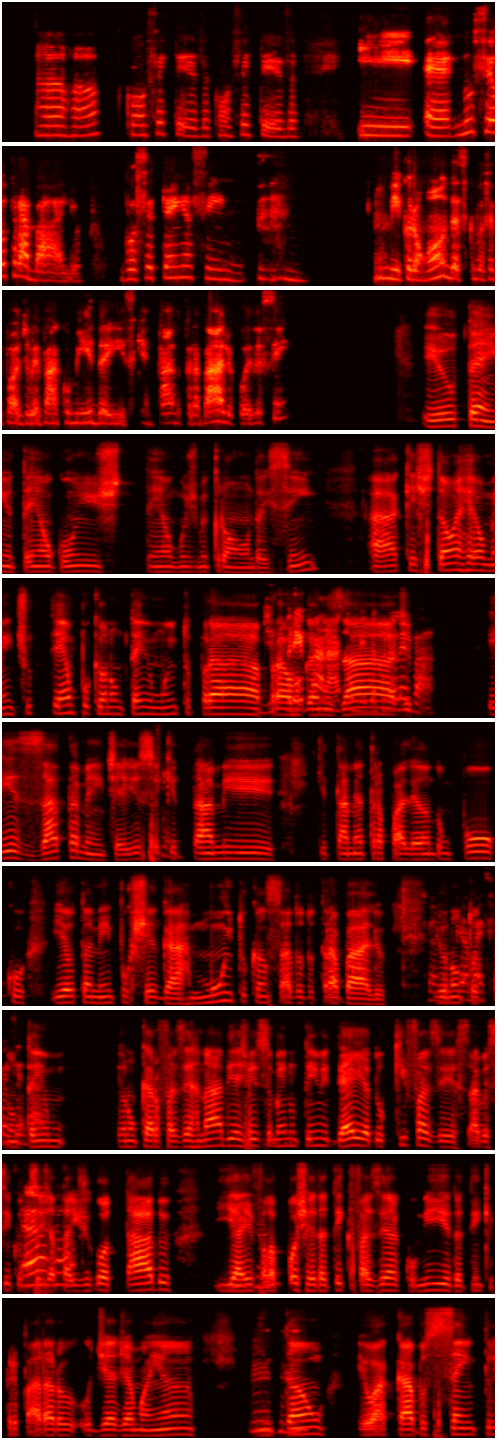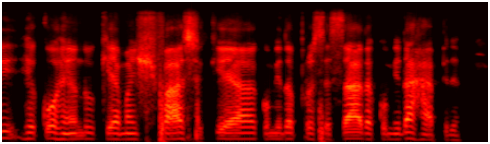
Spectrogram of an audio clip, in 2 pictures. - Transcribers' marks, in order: throat clearing; tapping; other background noise
- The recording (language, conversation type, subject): Portuguese, advice, Como você lida com a falta de tempo para preparar refeições saudáveis durante a semana?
